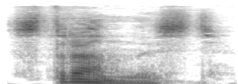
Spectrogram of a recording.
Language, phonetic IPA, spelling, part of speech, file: Russian, [ˈstranːəsʲtʲ], странность, noun, Ru-странность.ogg
- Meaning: 1. strangeness 2. singularity, oddity, eccentricity, crank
